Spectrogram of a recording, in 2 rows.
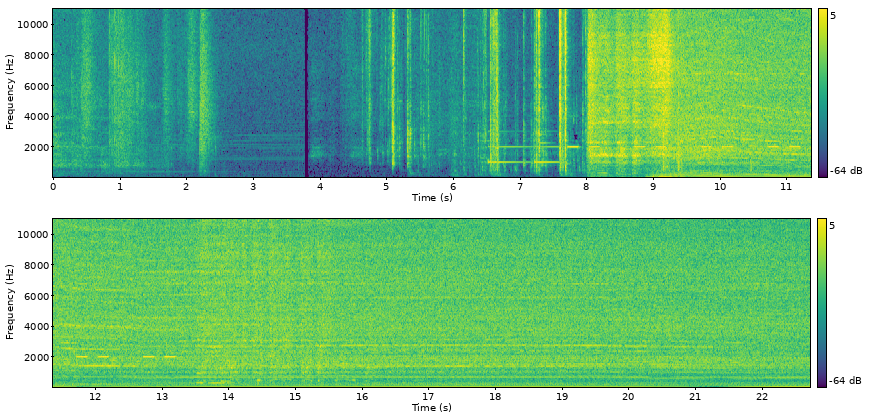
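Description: A cold Mitsubishi Evo 9, left sitting for over a week, is started: after several quiet clicks and handling noises, the engine catches loudly and settles into a steady, close, droning idle that lasts to the end.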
